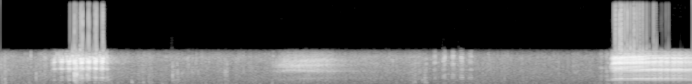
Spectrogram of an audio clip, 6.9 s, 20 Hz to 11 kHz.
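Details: Trail camera at a waterhole in Czempiń forestry, Wielkopolska, Poland, 13 July 2018, catches a mouflon herd at morning play; a short bleat, a faint distant one, then a long loud vibrating bleat closing the recording.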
